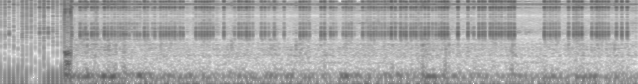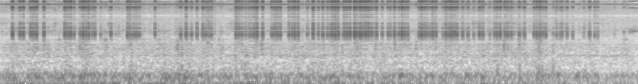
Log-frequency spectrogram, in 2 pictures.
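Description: Cabin noise of a Ford Windstar minivan driving on a dirt road: a steady, loud low rumble of engine and tyres with frequent small irregular knocks and rattles.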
